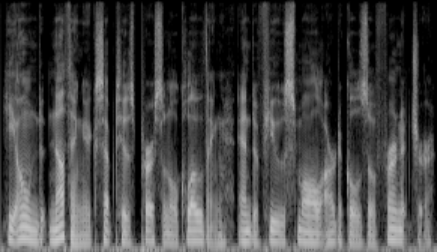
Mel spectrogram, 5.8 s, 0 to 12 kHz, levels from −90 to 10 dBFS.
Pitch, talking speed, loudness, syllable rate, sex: 90 Hz, 145 wpm, -20 LUFS, 4.5 syllables/s, male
